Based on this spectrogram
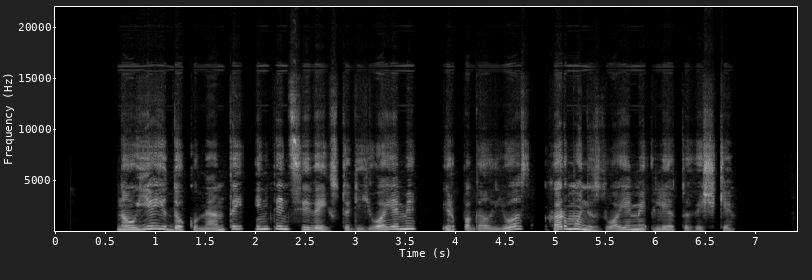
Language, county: Lithuanian, Panevėžys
